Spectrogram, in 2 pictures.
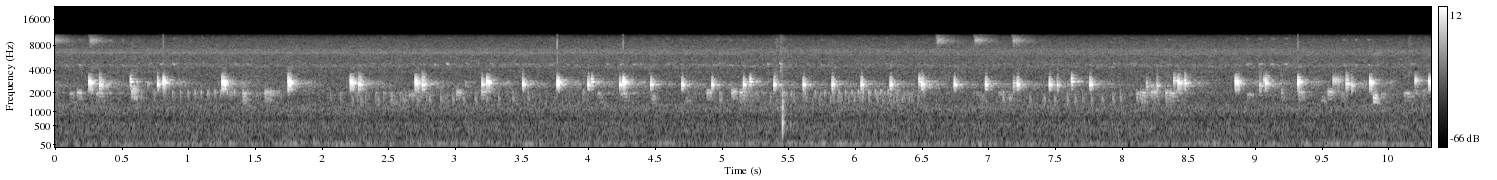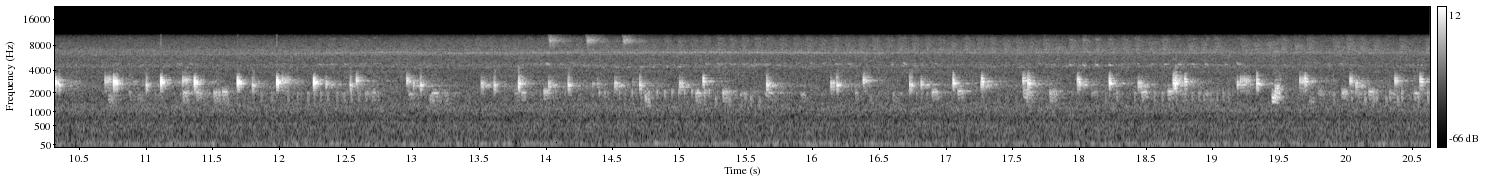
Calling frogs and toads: Boana bischoffi, Sphaenorhynchus surdus

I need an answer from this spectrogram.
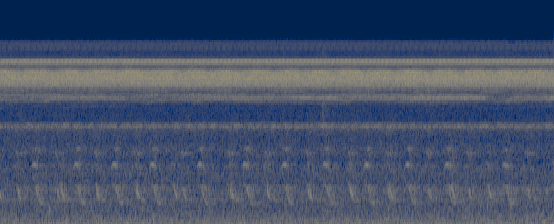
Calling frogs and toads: Physalaemus cuvieri

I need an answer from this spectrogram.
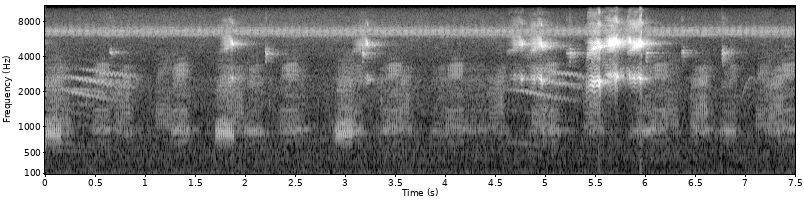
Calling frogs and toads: Physalaemus albonotatus, Dendropsophus nanus, Scinax fuscovarius, Dendropsophus minutus

